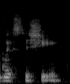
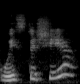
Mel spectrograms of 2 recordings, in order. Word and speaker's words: Worcestershire: You said you come from a small town in Worcestershire. Oh, did I say that right? Is it Worcestershire?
